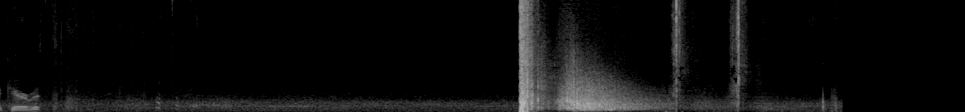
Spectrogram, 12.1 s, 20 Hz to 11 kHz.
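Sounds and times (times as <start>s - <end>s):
shotgun shot with echo: 6.5s - 8.6s.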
